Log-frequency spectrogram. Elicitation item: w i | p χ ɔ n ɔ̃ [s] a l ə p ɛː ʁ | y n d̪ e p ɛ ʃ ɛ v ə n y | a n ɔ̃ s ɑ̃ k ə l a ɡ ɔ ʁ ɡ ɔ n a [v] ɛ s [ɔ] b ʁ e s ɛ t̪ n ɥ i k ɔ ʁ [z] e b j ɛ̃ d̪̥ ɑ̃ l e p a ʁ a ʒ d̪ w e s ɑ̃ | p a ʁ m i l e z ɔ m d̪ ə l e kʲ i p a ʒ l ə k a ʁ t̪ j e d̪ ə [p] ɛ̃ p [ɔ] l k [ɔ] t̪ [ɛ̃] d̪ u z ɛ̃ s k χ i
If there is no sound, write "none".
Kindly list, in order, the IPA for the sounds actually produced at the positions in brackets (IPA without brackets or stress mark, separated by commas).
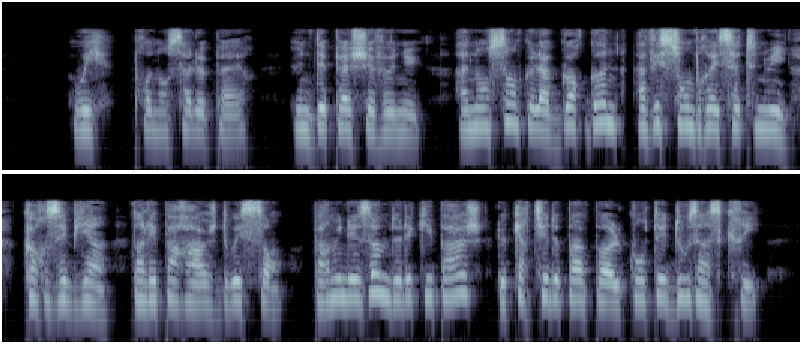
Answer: s, v, ɔ̃, z, p, ɔ, ɔ̃, ɛ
